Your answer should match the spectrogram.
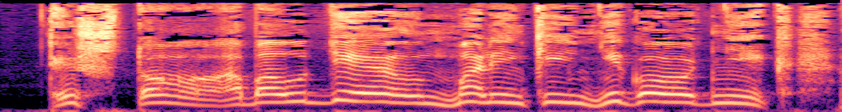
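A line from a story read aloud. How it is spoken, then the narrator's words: Yelling. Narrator (Russian): заорал он на Йотаро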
